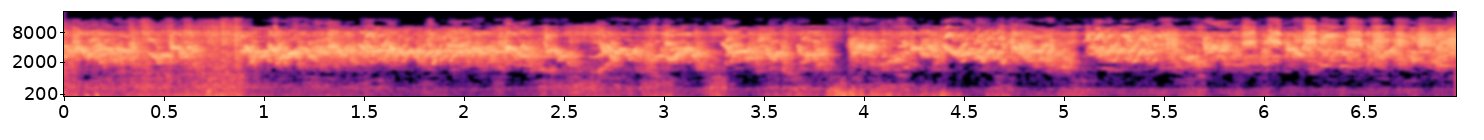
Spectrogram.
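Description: Budgie chicks chirp inside a clay pot, a dense, continuous chorus of high, rapid, overlapping peeps with a few lower thuds and rustles beneath.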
